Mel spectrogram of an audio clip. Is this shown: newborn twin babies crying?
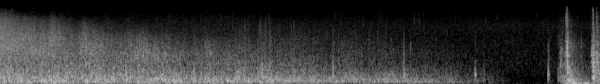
no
